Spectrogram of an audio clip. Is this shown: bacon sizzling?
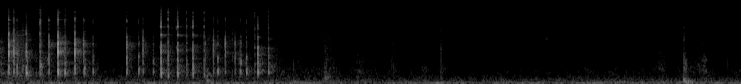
no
